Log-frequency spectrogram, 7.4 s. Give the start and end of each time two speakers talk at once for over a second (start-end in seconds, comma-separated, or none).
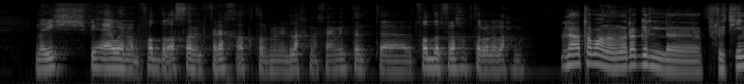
none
